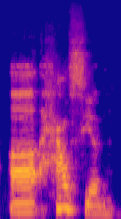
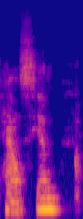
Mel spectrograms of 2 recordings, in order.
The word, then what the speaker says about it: halcyon: Halcyon. That is pronounced halcyon.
